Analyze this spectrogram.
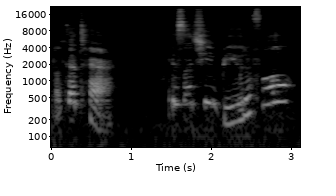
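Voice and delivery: soft, high admiring voice; tender. Real, not acted. Storyteller showing children Rapunzel's picture, tender. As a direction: coo over the picture. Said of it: "showing the picture".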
